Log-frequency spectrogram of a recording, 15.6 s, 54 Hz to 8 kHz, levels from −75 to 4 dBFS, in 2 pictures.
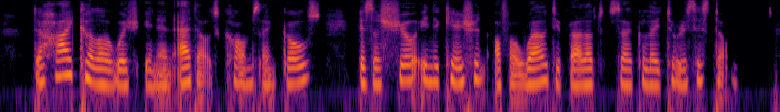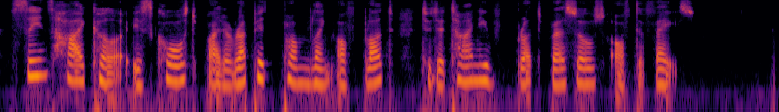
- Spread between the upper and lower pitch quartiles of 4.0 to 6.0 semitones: No, average, 3.1 semitones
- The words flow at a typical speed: Yes, average, 150 wpm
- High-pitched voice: Yes, high, 195 Hz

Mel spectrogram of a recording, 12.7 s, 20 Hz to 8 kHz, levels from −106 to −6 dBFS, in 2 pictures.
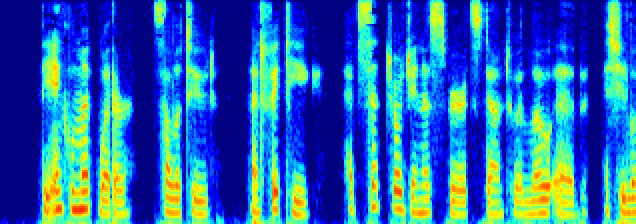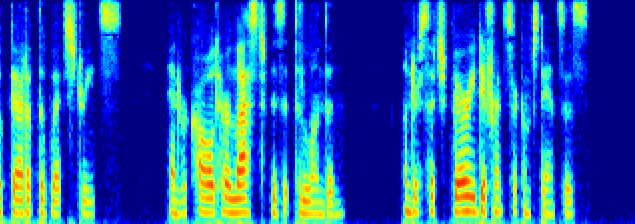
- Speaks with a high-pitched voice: No, medium, 180 Hz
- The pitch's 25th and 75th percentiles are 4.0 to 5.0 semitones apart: No, narrow, 2.5 semitones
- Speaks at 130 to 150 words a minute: No, average, 165 wpm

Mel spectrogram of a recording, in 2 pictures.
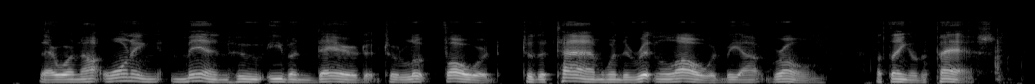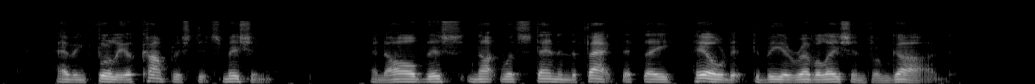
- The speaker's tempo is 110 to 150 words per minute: Yes, average, 140 wpm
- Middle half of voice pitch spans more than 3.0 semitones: No, narrow, 2.6 semitones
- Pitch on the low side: Yes, low, 120 Hz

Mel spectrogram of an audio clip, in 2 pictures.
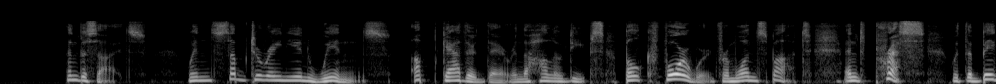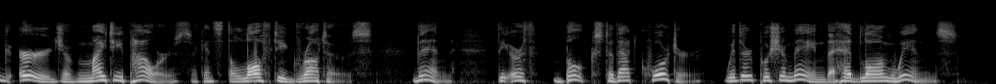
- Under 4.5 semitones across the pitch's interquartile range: No, average, 5.3 semitones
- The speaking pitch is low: No, medium, 160 Hz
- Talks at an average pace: No, slow, 130 wpm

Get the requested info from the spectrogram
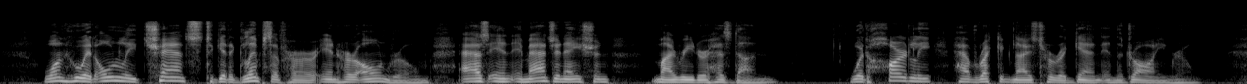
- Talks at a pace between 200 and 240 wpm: No, average, 155 wpm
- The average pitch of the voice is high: No, low, 115 Hz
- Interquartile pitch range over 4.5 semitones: Yes, wide, 5.6 semitones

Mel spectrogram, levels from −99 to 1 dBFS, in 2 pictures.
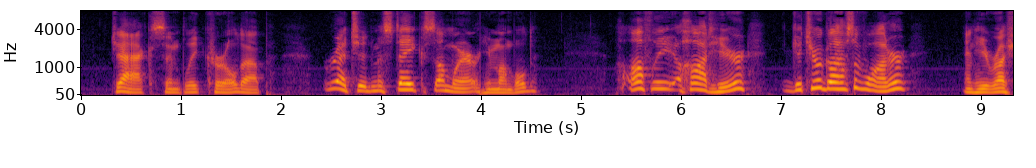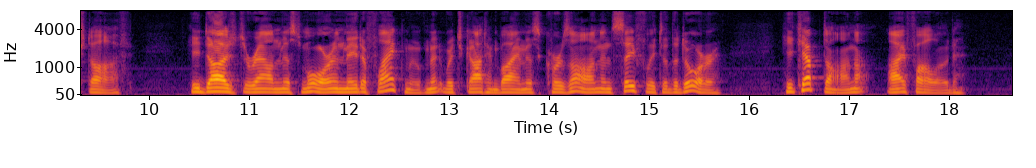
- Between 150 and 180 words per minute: Yes, average, 155 wpm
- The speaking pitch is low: Yes, low, 120 Hz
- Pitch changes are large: Yes, wide, 7.0 semitones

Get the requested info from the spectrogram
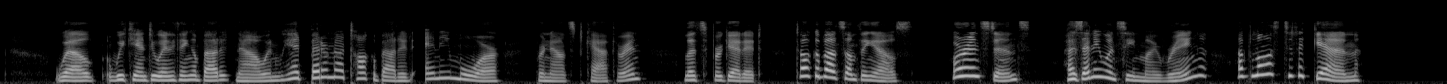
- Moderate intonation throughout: No, wide, 8.8 semitones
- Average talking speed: Yes, average, 160 wpm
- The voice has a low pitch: No, high, 205 Hz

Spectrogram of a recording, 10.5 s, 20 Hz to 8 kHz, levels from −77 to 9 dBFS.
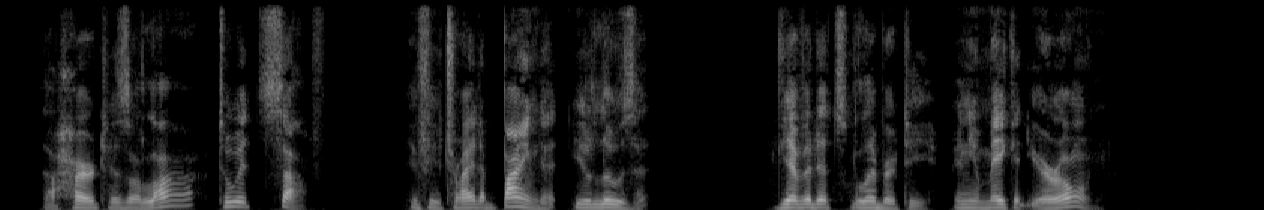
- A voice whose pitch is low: Yes, low, 130 Hz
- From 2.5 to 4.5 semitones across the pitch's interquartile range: Yes, average, 3.4 semitones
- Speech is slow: No, average, 150 wpm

